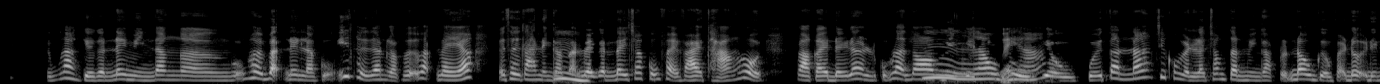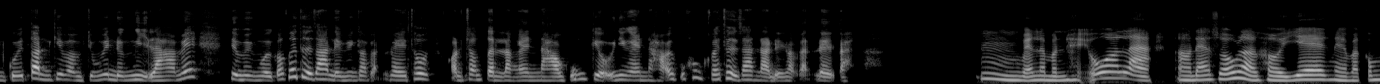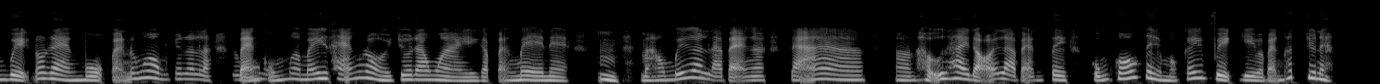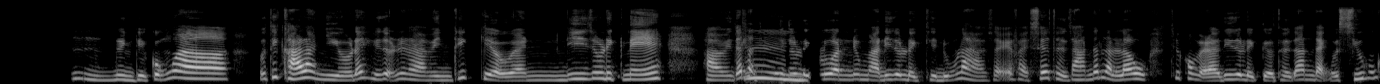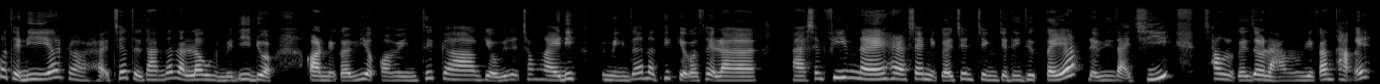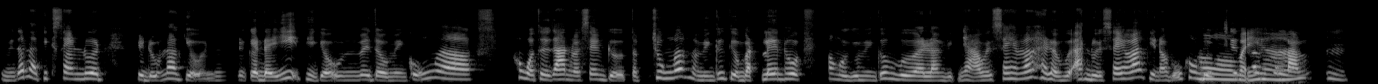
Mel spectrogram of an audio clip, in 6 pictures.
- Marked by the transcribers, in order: tapping
- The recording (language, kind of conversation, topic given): Vietnamese, advice, Làm thế nào để tôi thoát khỏi lịch trình hằng ngày nhàm chán và thay đổi thói quen sống?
